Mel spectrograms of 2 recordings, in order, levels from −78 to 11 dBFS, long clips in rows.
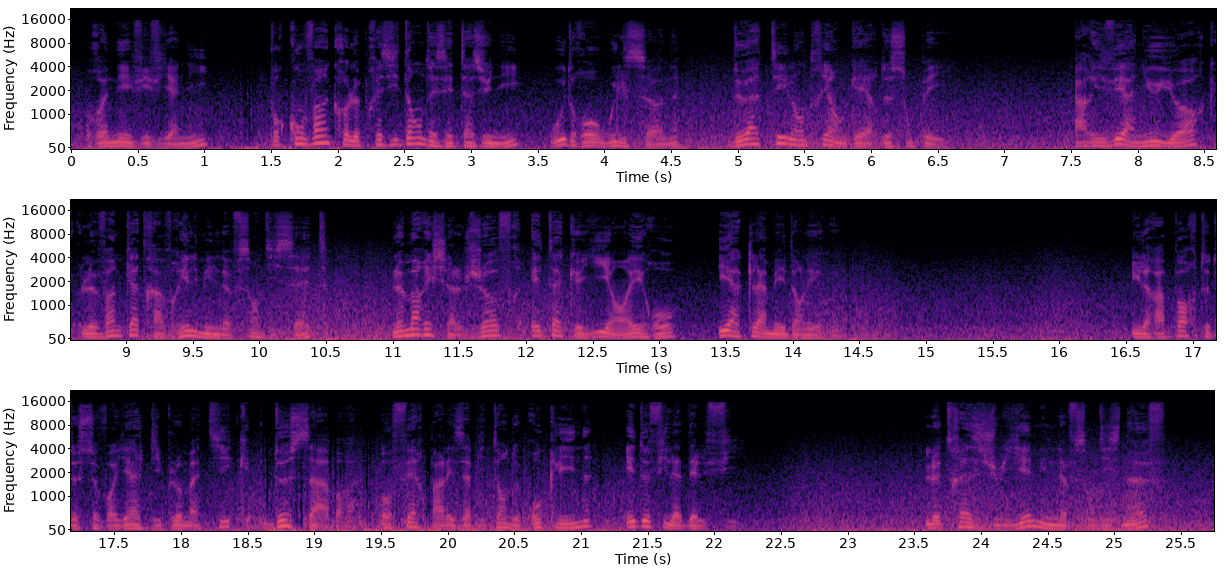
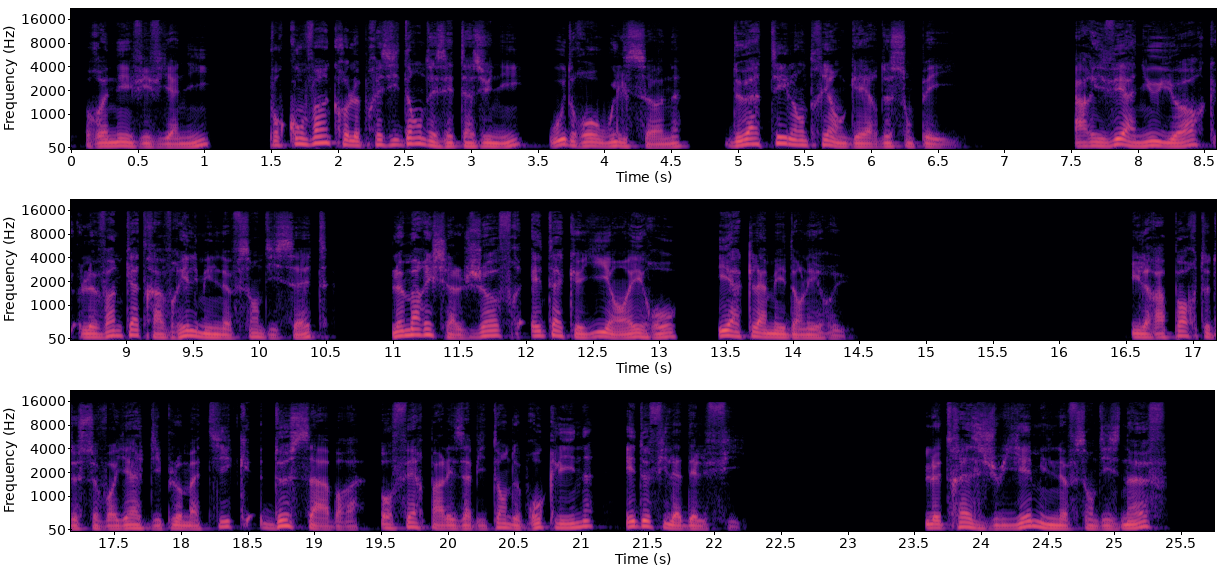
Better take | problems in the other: second | wind noise on the microphone; heavy; 10 dB below the speech

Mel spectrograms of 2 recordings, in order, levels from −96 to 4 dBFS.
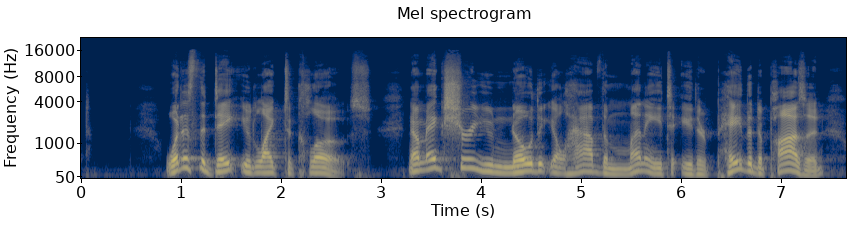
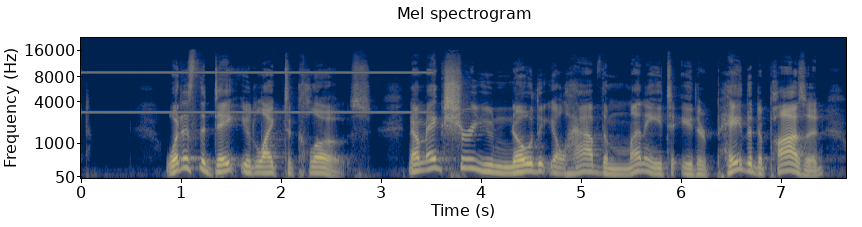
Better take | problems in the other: first | high-pitched whine; noticeable; until 3.5 s; 3 kHz, 15 dB below the speech

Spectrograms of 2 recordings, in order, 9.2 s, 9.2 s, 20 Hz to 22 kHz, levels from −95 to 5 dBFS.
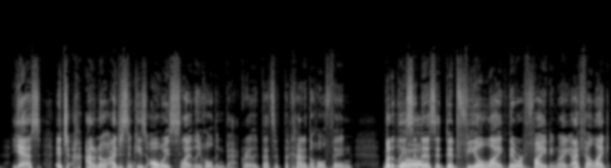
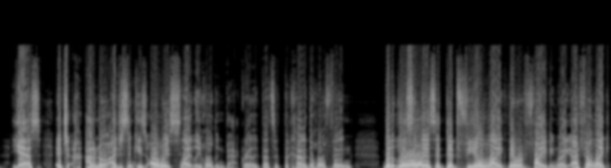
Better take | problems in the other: first | distortion; heavy; 9% of the sound clipped

